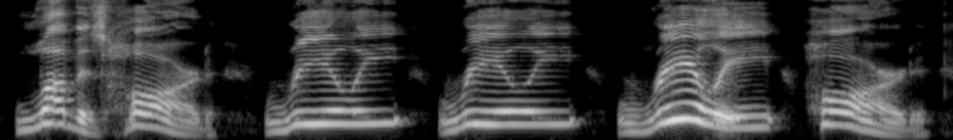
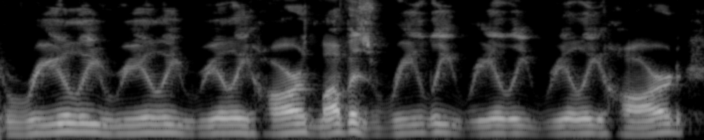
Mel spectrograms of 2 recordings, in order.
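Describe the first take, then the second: First: Each "really" high and drawn out; heavy emphasis on "really". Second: Low, soft run of "really, really, really"; mocking repeat. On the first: Retold or imitated. Reading the author's line on love, stressing each "really". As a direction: slowly punch every "really" as its own statement. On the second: Reader echoing the author's love line, low mocking repeat. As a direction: repeat "really" under your voice, lower and quieter. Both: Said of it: "He puts so much emphasis on the word really".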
